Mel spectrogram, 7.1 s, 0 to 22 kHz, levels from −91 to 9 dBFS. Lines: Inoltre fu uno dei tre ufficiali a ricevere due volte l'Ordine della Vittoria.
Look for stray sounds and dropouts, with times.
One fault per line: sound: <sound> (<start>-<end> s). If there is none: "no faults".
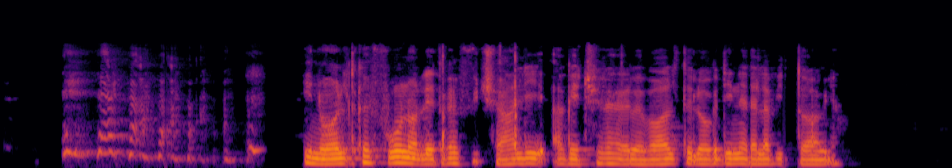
sound: laugh (0.5-2.0 s)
